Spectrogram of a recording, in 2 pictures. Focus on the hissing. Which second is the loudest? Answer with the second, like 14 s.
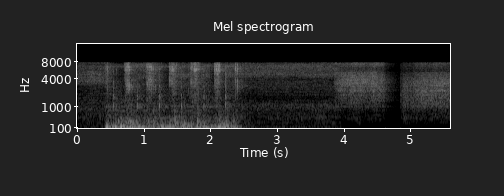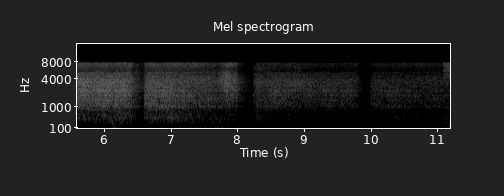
6 s.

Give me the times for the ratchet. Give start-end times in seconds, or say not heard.
0.4-2.5, 6.4-9.1.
